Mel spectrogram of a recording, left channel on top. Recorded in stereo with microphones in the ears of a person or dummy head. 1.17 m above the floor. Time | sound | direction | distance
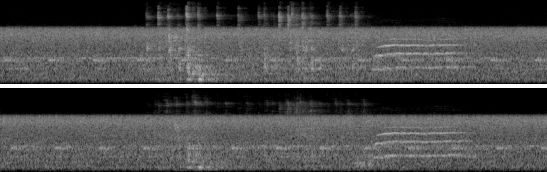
1.5 | typing on a keyboard | 75° left (ahead or behind) | 9.5 m
3.7 | singing | 5° right (ahead or behind) | 9 m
